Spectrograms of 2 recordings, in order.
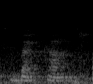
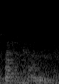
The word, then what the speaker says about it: Bacchant: So the pronunciation is Bacchant? – Bacchant, yeah.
